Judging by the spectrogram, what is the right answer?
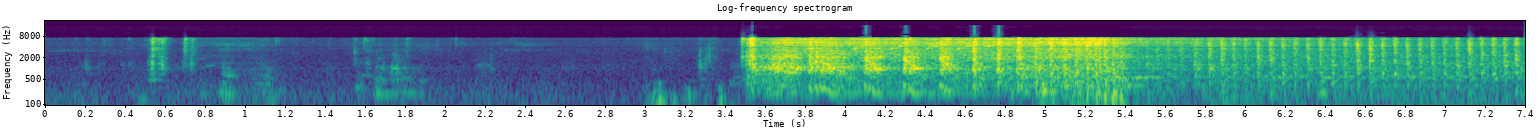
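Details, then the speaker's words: Mitsubishi Canter turbo diesel, first start after refitting a turbo that leaked oil, intercooler not yet refitted: cranks, catches, revs hard with a rising whistle over the diesel clatter; turbo whine getting louder, spooling normally. "ya suaranya makin menjerit ya untuk suara turbonya makin menjerit"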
